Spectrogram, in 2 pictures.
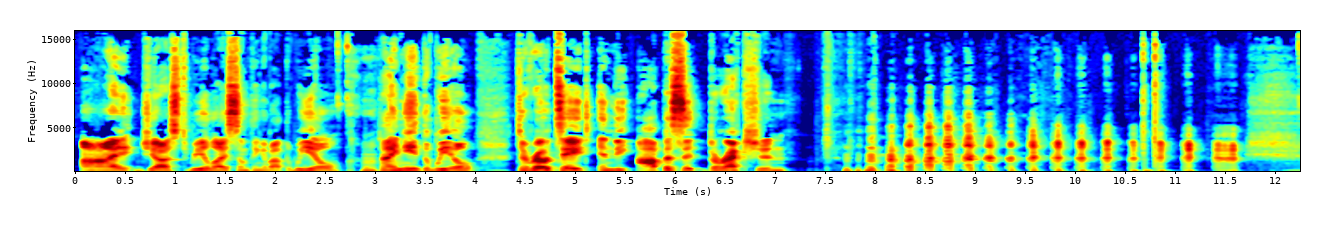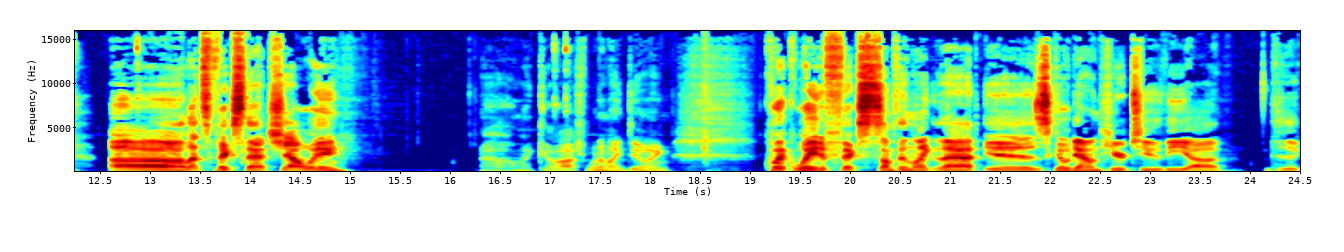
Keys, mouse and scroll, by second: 2.6 click, 2.8 space, 10.6 space, 12.2 click, 13.7 a, 14.9 g.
